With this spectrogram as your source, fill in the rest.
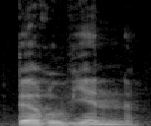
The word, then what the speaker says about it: péruvienne: En masculino termina un poco como si fuera una A, péruvien, y el femenino sí, más suena como una E, como está escrito ahí, péruvienne.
